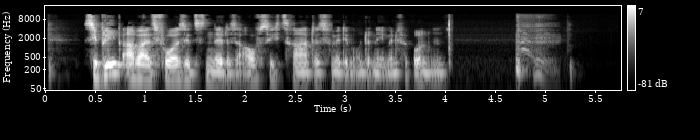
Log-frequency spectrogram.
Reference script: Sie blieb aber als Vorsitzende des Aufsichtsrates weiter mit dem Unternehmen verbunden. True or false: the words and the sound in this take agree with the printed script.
false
